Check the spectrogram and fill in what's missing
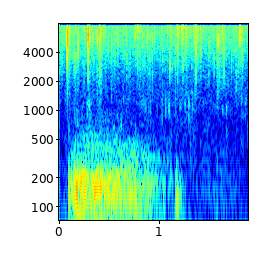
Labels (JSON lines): {"label": "biophony, growl", "recorder": "SoundTrap 500"}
